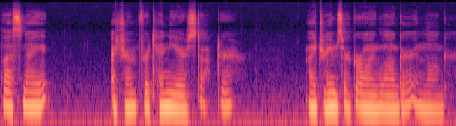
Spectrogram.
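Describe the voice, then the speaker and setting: A woman playing a tormented male hospital patient in a horror manga dub, breathy and whispery, with a brooding, dramatic delivery. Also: lowish voice, level tone, unhurried, warm tone. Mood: haunted, weary.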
